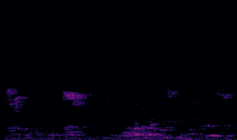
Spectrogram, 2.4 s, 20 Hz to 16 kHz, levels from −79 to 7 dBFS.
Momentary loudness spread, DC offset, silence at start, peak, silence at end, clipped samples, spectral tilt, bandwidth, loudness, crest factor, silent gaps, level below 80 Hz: 10 LU; under 0.1%; 0.05 s; -40 dBFS; 0 s; under 0.1%; -2 dB/octave; 7.2 kHz; -57 LUFS; 18 dB; none; -78 dBFS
